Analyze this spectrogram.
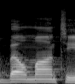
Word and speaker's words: Belmonte: So, Belmonte is the correct pronunciation.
